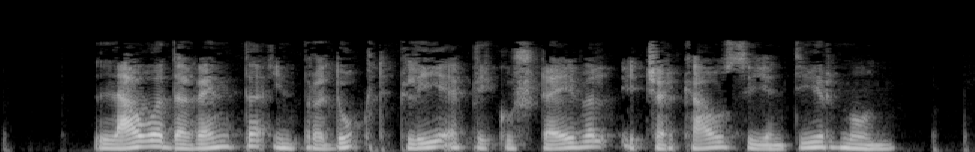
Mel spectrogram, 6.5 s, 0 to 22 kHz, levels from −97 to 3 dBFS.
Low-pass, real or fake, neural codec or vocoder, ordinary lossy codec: 7.2 kHz; fake; codec, 16 kHz, 4 kbps, FunCodec, trained on Chinese and English, 50 frames a second; MP3, 32 kbps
